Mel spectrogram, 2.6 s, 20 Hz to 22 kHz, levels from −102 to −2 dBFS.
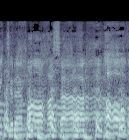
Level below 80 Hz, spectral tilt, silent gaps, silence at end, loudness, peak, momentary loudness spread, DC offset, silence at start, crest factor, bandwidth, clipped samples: -48 dBFS; -5 dB/octave; none; 0 s; -19 LUFS; -2 dBFS; 3 LU; under 0.1%; 0 s; 16 dB; 11.5 kHz; under 0.1%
